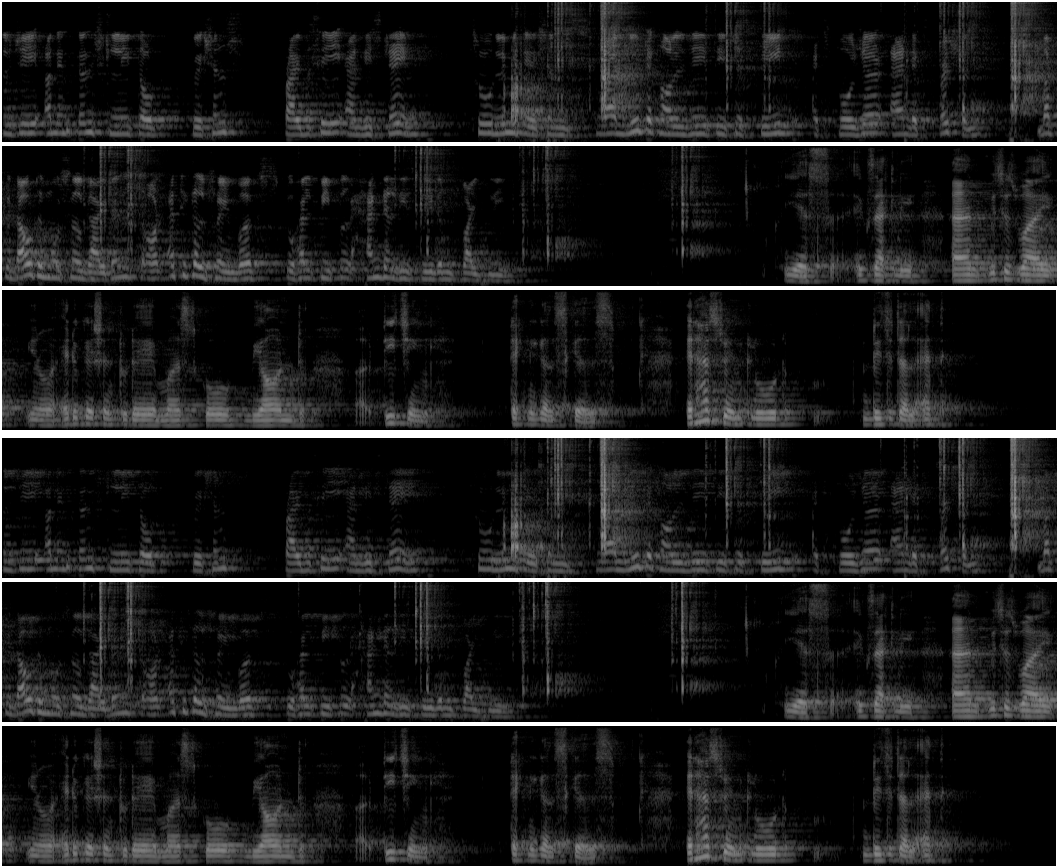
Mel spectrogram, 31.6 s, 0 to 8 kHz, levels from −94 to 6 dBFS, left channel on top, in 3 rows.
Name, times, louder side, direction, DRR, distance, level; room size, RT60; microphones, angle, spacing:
voice 1, 0.0-1.6 1.9-2.4 2.8-4.2 4.7-8.0 8.4-9.8 10.3-15.6, left 3 dB, 70° left, 7 dB, 2.0 m, -56 dB
sound 1, 5.0-6.1 7.0-7.3 7.6-7.7 8.1-8.2 8.8-9.6 10.1-10.2 11.3-11.9 12.5-12.6 13.5-13.6 14.0-14.2 14.5-15.0 15.6-16.1 16.9-17.0 17.2-17.4 17.7-17.8, right 8 dB, 40° right, 1.4 m, -44 dB
voice 2, 18.4-25.5 26.2-27.2 27.5-28.9 29.7-30.5, equal, ahead, 7 dB, 1.3 m, -50 dB
30.0 x 19.5 x 8.6 m, 1.5 s
head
